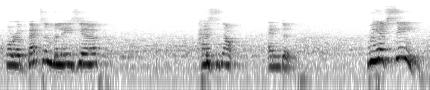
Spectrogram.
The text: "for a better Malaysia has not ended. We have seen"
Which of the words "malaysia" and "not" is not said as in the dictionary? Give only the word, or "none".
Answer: malaysia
